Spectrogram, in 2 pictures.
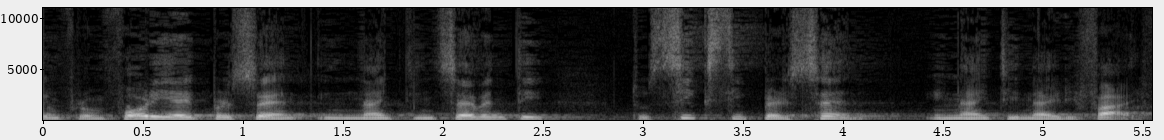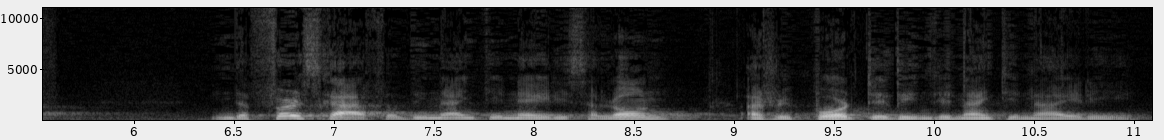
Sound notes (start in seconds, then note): none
